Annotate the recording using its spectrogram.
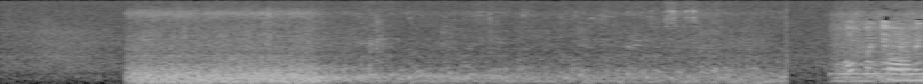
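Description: A jet engine roars steadily as a plane taxis.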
